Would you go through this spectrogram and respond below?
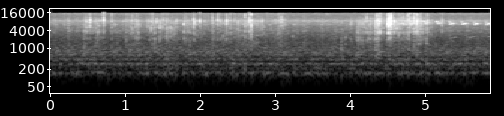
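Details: Wild forest honey bees at a large, well-hidden nest built under leaves, disturbed during a honey harvest: a steady, low droning hum with layered tones, broken by crackling rustles and brisk handling noises.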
